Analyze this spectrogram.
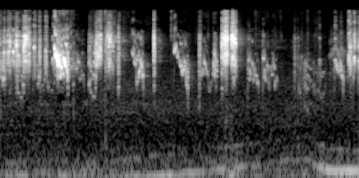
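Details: Lively budgerigar warbling: quick chirps, rising and falling squeaks and scratchy notes in uneven bursts.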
